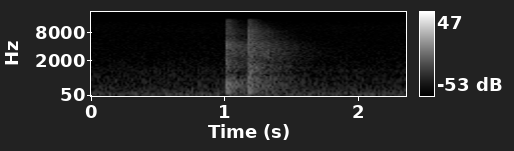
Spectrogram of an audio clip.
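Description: A man claps his hands twice.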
